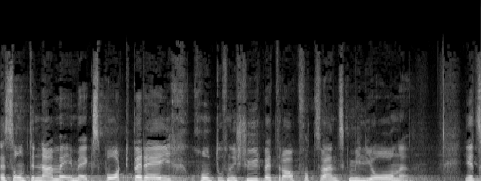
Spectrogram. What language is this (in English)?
Swiss German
